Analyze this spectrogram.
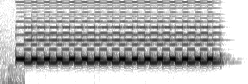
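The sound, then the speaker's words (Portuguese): A telephone bell rings for one loud, steady burst of about two seconds, a rapid metallic trill of pulsing strikes that stops abruptly. “Opa, temos já a nossa primeira ligação.”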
